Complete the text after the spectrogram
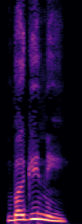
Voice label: "ಬಕ್ಕನೆ", kannada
